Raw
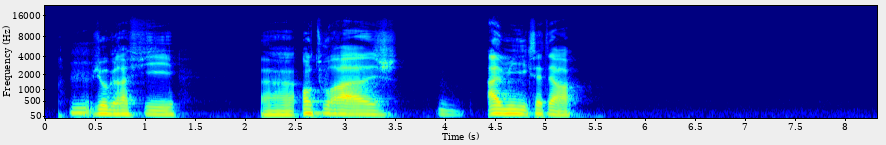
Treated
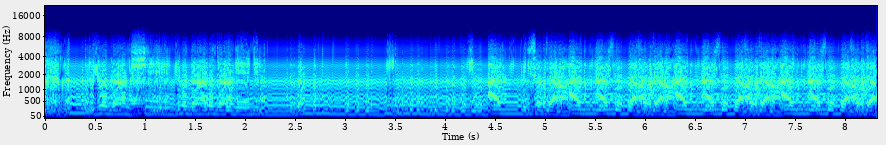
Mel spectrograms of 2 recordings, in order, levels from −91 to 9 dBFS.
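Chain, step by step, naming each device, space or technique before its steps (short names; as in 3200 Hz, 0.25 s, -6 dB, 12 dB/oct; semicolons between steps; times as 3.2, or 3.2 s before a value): 2.2–3.43 inverse Chebyshev low-pass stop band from 1400 Hz, stop band 70 dB; HPF 48 Hz 24 dB/oct; swung echo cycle 1.063 s, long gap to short 3:1, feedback 41%, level -9 dB; home computer beeper (infinite clipping; speaker cabinet 750–5300 Hz, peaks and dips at 900 Hz -7 dB, 1500 Hz +7 dB, 2900 Hz +6 dB, 4200 Hz -6 dB)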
